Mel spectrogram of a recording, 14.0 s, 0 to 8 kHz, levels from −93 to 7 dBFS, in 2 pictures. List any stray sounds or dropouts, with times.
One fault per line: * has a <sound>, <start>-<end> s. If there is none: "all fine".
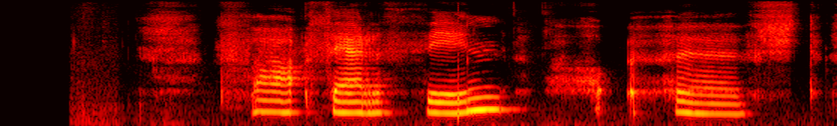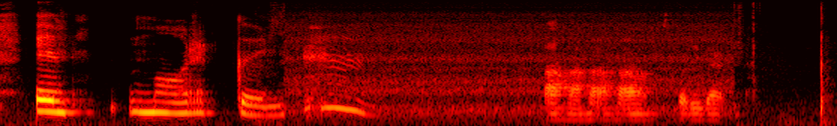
* has a throat clearing, 9.5-10.2 s
* has a laugh, 11.5-13.0 s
